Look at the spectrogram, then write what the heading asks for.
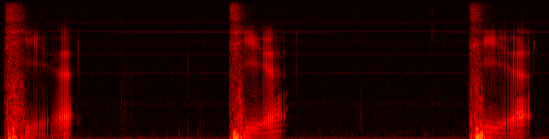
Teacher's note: So you're familiar with pronouncing jie, so just replace the J with a T. Tie, and it's third tone, so we have to kind of do the falling and rising.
